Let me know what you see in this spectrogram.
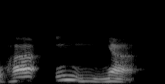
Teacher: o I fica sozinho, ele é tônico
